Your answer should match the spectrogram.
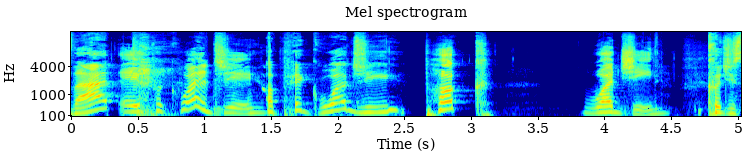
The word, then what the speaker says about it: Pukwudgie: a paji a paji PUK waji could you spell that for me p p u k w u d g i e like a puck like a hockey puck and then a wedgie a p wedi yeah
